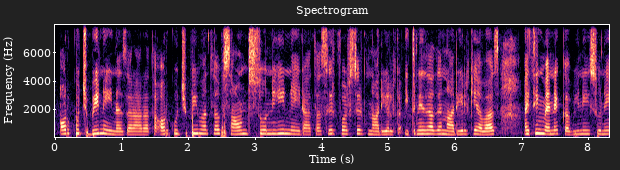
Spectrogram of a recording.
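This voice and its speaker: Young woman vlogging a family trip, mixes in english words, kinda high voice, faint background hum. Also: dark tone, poor audio. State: feeling feverish, speaking softly. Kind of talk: casual travel vlog chat.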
